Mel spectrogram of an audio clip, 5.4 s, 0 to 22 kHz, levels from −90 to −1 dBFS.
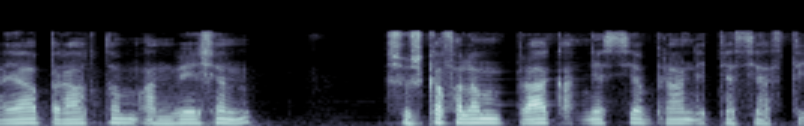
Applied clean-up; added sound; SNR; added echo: neural mask model DeepFilterNet 3.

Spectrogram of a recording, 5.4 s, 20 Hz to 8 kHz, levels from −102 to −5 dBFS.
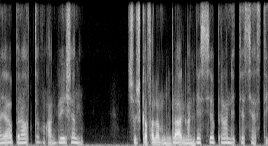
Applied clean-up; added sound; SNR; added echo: neural diffusion model UNIVERSE++.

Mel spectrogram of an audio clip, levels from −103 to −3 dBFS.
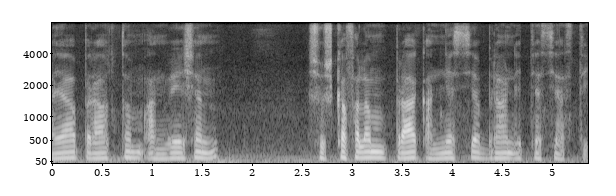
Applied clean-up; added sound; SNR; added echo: none; none; none; none.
